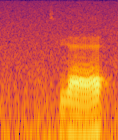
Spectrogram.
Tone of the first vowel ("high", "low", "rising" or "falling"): low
